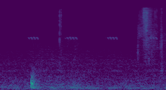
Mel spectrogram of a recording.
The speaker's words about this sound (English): And, you know, attempted to make it look like all the other candidates just sat there in silence. They played crickets in the background.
